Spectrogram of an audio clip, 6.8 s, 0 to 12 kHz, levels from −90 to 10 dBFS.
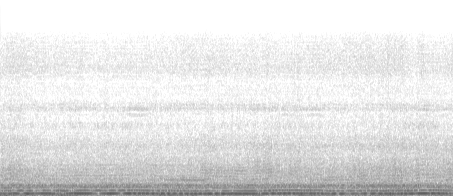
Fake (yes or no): yes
